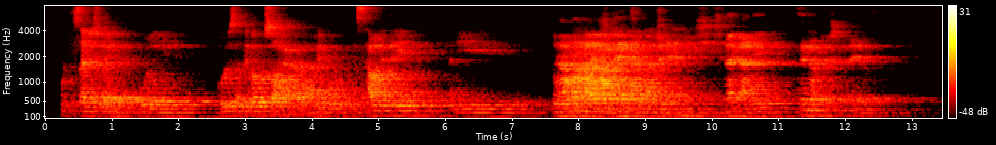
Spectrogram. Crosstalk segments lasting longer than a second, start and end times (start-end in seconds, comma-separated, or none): 7.6-9.4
